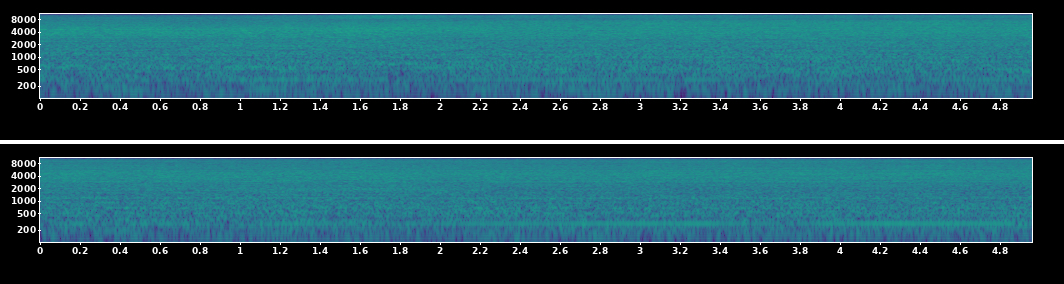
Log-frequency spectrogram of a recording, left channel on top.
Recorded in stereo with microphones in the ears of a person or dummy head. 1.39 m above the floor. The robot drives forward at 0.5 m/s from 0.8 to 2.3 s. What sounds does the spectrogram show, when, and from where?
0.0 s running water: 40° left (ahead or behind), 0.8 m; by 5.0 s 60° left (ahead or behind), 0.6 m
